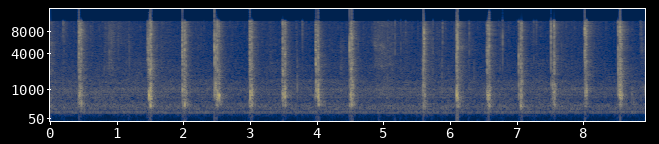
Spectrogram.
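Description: Hands squish and poke soft slime with sharp crackling pops.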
